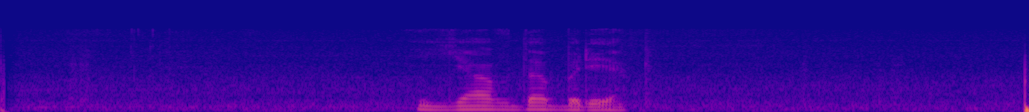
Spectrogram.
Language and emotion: Russian, neutral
